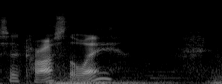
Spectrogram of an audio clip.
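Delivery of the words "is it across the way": rising pitch on the word way. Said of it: "It is across the way".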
